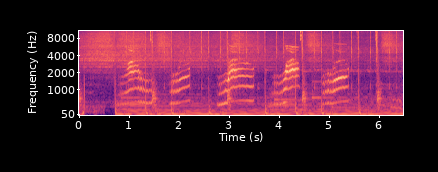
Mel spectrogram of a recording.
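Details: Domestic cat meowing: five drawn-out, harmonic meows, each rising then falling, about one per second, over rhythmic background music with steady beats.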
